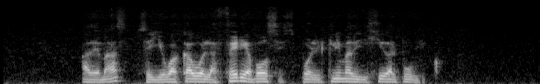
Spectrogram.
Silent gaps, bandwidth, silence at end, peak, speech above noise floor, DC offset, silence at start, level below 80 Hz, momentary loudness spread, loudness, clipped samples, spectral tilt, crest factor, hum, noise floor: none; 16 kHz; 1.05 s; -2 dBFS; 39 dB; under 0.1%; 0.8 s; -52 dBFS; 11 LU; -19 LUFS; under 0.1%; -8 dB/octave; 18 dB; none; -56 dBFS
